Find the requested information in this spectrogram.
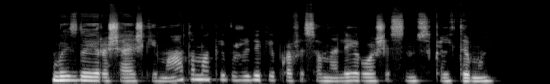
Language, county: Lithuanian, Tauragė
